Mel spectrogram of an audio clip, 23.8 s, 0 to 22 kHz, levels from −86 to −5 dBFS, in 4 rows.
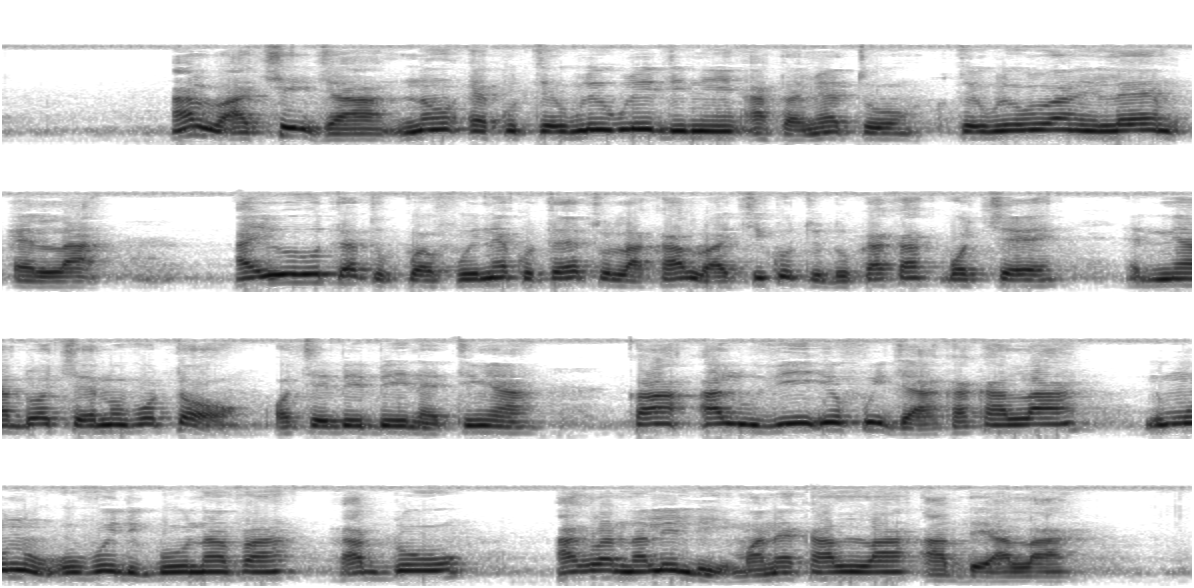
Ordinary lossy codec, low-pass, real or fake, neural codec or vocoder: AAC, 32 kbps; 7.2 kHz; real; none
